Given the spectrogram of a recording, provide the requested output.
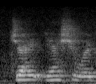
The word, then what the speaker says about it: Yeshua: Yeshua did that, and of course that's the Hebrew pronunciation of Jesus.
